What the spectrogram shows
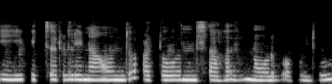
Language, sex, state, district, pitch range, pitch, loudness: Kannada, female, Karnataka, Dharwad, 205-220 Hz, 205 Hz, -13 LUFS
